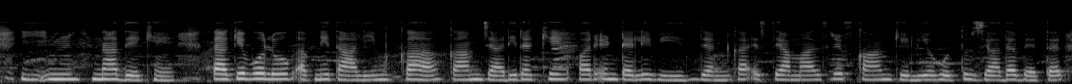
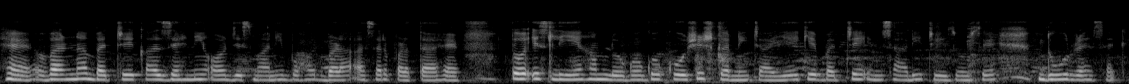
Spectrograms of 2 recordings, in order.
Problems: constant background noise, background conversations at intervals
